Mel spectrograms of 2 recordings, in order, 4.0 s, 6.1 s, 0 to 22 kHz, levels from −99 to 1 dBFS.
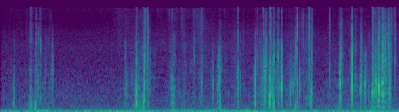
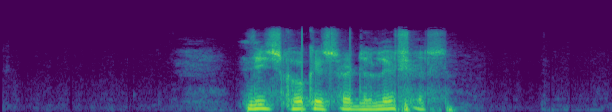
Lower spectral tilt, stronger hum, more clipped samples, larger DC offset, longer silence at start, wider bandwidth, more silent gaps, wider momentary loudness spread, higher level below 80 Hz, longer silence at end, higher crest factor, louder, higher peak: second, -3.5 dB/octave vs -6 dB/octave; neither; neither; neither; second, 0 s vs 2.45 s; first, 17 kHz vs 7.8 kHz; neither; about the same, 14 LU vs 14 LU; about the same, -44 dBFS vs -48 dBFS; second, 0 s vs 1.6 s; first, 32 dB vs 20 dB; second, -41 LUFS vs -18 LUFS; second, -8 dBFS vs -2 dBFS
